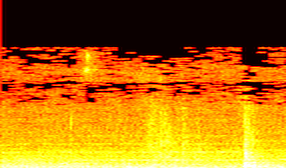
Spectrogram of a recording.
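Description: Steady hiss of room and sound-system noise in a lecture hall, with a single short click near the end.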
